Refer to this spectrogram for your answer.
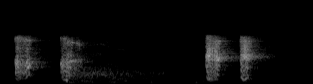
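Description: Four short, sharp little coughs from a baby come in two quick pairs separated by a brief pause, fairly loud, with no talking around them.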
